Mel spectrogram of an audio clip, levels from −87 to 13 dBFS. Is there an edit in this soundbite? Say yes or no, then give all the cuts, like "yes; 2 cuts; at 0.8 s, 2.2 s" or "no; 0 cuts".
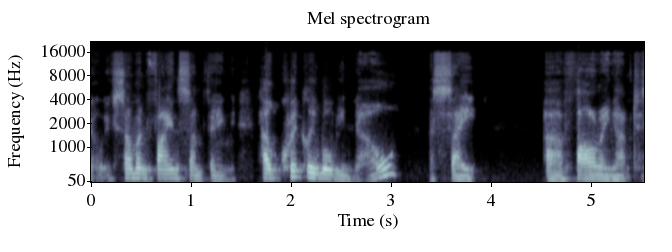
yes; 1 cut; at 3.4 s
